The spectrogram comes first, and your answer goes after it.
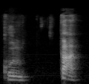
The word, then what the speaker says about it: Countach: Everyone who wax lyrical about the Countach or the Countach, as it's meant to Yeah. be pronounced. Lamborghini Countach is the pronunciation.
